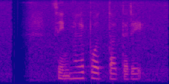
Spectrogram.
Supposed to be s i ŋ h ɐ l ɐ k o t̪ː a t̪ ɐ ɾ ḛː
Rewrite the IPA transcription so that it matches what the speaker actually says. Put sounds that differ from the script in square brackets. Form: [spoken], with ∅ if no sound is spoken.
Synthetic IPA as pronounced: s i ŋ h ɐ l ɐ [p] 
